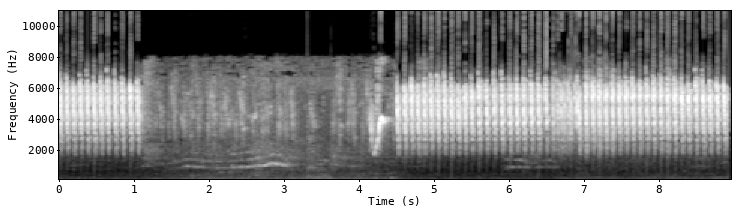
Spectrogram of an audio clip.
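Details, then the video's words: High, rapid machine-gun rattle from a Bar-winged Prinia in the ngebren style, a long steady run of sharp repeated notes, a pause with a rising whistle, then the fast rattle resumes at full strength. "Ciblek AK47 Ngebren Rapat Tembakan Tajam"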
